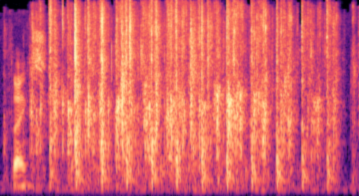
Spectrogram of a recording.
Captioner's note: applause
